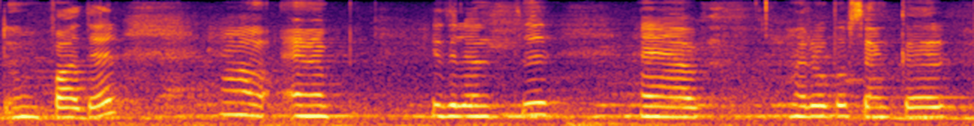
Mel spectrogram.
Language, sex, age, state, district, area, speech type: Tamil, female, 18-30, Tamil Nadu, Mayiladuthurai, rural, spontaneous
